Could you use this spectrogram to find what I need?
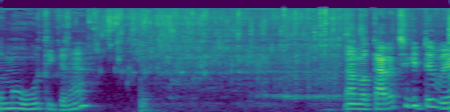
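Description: Liquid pours into a metal cup with a splashing trickle.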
